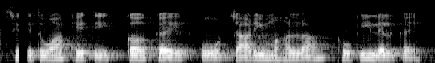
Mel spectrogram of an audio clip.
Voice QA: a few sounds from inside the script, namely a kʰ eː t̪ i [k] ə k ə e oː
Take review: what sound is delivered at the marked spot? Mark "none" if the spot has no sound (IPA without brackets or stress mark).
k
